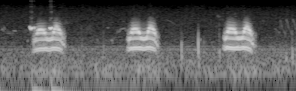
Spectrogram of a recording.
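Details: Quail, locally called batair: three nasal, harmonic calls, each about a third of a second long, spaced roughly one second apart over a faint hiss.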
